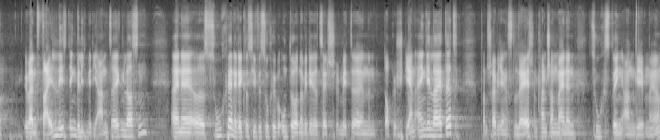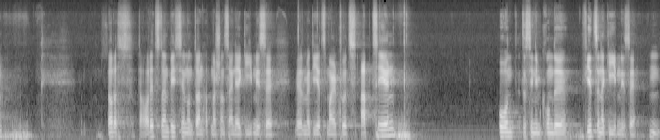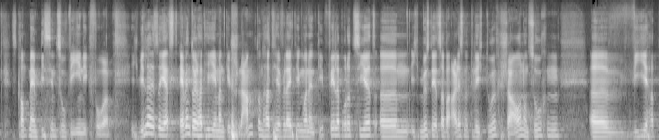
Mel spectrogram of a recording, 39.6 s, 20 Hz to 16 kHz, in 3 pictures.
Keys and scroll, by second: 0.4 l, 0.5 l, 1.0 space, 9.3-11.5 typing, 12.8 Return, 18.7 Up, 19.2-21.7 typing.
